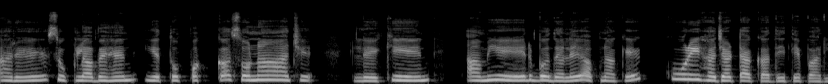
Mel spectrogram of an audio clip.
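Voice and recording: A cartoonish character voice at middle pitch moves at a fairly slow pace on a very clean recording with a silent background.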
